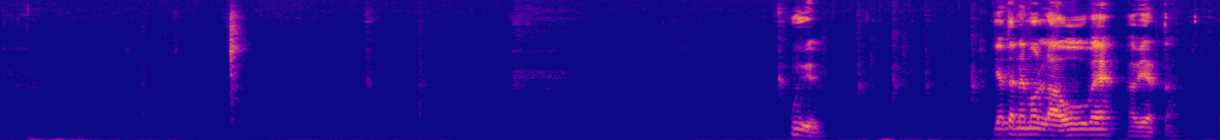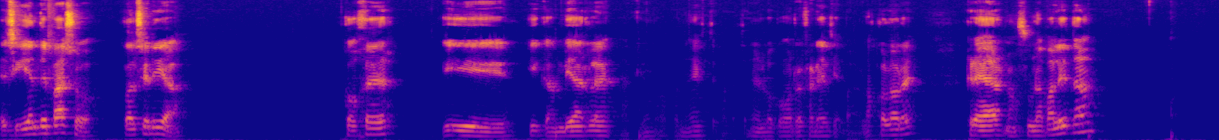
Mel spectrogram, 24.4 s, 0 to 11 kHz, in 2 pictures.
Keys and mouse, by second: 2.5-15.2 middle drag, 12.6 n, 15.2-19.3 drag, 19.3-23.1 middle drag, 23.1-24.3 drag.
